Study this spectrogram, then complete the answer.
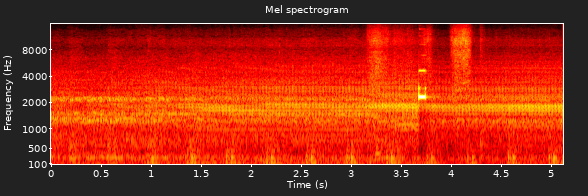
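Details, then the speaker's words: Chinese diesel heater in a truck rig, hot at normal operating pace during CO test; steady fan whir with soft even pump ticks a few times a second slowing to hold even heat, no surging, running normally. "It's getting to what I call normal operating pace. So it's slowing down, and it'll keep a nice even heat."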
